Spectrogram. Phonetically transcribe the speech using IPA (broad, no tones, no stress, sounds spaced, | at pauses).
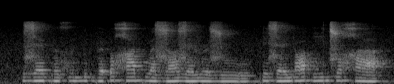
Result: z ɛ b œ xʷ œ n u b œ ʔ u χ a kʷ a z ɒ z ɛ v ə˞ z u | ɾ i s ɛ j ɒ | i d͡z u χ a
